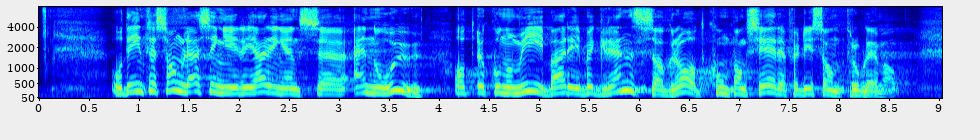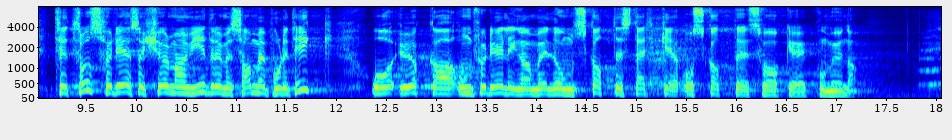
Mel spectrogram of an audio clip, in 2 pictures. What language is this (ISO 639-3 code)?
nor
